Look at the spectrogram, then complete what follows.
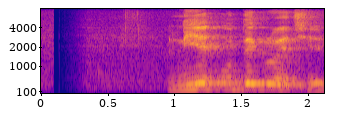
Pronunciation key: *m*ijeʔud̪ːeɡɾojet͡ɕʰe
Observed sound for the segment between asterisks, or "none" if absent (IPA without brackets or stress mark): n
